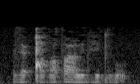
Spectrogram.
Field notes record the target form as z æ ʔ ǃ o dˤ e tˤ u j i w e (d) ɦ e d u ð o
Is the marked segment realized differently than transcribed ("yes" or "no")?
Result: no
